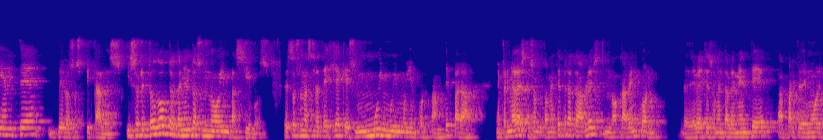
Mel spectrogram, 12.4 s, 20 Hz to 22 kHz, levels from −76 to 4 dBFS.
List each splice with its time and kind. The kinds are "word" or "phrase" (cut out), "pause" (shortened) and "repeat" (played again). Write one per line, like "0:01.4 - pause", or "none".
0:04.2 - pause
0:10.1 - pause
